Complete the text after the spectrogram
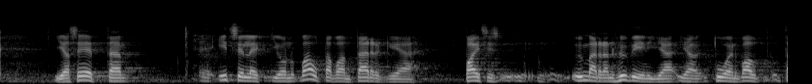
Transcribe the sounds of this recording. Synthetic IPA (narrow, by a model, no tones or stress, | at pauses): jɑseet̪ːæ | it̪selːekːionʋɑlt̪ɑʋɑnt̪ærkeæ | pɑit̪si | ymːærænhyʋinjæjɑt̪uenʋɑl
